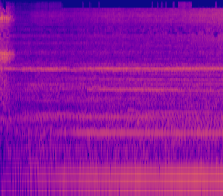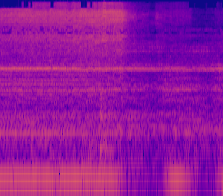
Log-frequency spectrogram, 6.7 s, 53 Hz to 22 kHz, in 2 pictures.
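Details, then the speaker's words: Fridge compressor pressure test, gauge passing 500: steady low hum with faint even hiss, no knocking or rattle; compressor runs normally and builds pressure well. "देखिए अगर आपका pressure ब अच्छा होगा तो देखिए इसने 500 भी प्रेशर भी क्रॉस कर दिया इस तरीके से आपका कंप्रेसर टेस्ट हो जाएगा"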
